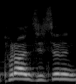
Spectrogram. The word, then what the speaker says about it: 프란시스: 성 프란시스는 영어 발음이고 성 프란체스코는 이태리 발음입니다.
